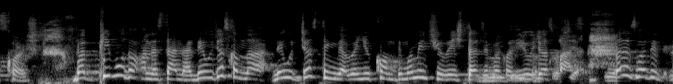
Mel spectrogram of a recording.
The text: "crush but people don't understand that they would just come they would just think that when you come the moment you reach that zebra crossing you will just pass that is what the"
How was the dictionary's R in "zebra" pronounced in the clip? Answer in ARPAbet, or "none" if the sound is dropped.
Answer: none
